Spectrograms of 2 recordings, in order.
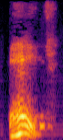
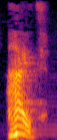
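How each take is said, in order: First: The vowel sounds like the one in 'late'. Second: The vowel sounds like the one in 'bite'. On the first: The speaker calls it wrong. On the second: The speaker calls it right.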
